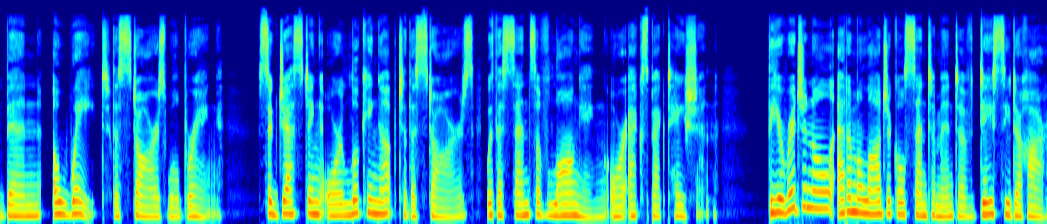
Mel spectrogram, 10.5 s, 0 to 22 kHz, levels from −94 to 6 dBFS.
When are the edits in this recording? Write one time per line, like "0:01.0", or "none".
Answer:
0:01.1
0:03.2
0:04.8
